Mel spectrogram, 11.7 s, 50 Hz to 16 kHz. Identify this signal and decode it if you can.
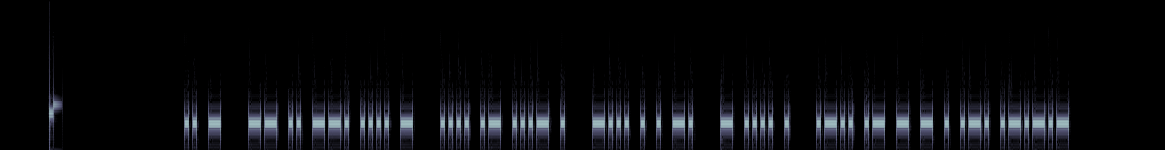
Morse code, heard as a keyed tone, about 32 wpm, 700 Hz. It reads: IT MIGHT HAVE BEEN THE LATTER.
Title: Sentences from Top 1600 Words 30wpm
